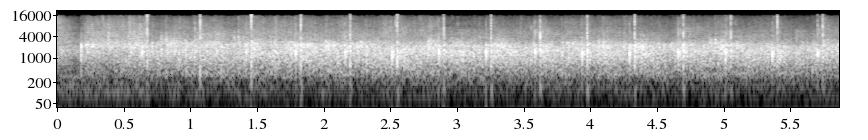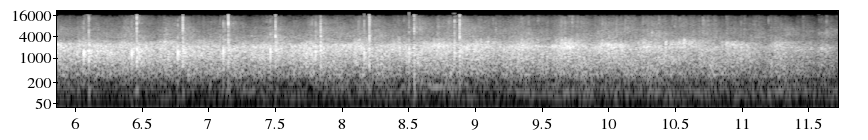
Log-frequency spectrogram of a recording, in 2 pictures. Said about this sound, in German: Wir klatschen noch mal für Sie.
